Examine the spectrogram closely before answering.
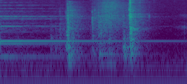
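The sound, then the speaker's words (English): A doorbell rings at home, a few bright chime strikes rising over a steady tonal hum, with no talk. “I was at home when my doorbell rang.”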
